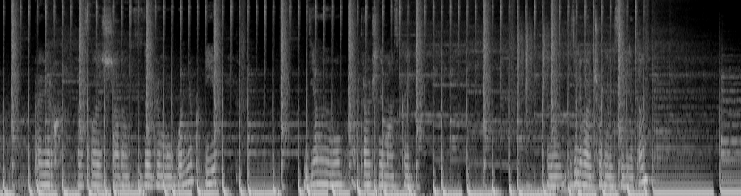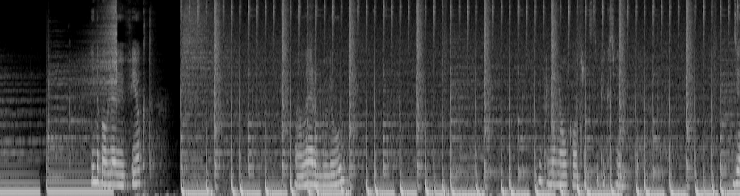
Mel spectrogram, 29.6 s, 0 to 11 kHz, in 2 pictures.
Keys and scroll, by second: 9.2 shift+Down.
